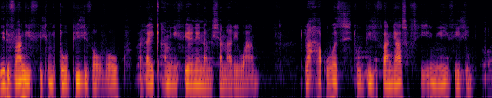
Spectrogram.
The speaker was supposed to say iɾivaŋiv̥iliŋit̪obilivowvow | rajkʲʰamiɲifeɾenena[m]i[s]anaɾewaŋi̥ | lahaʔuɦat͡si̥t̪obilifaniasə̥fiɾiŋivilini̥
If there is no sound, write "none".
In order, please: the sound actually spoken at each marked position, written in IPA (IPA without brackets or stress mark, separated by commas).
m, s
